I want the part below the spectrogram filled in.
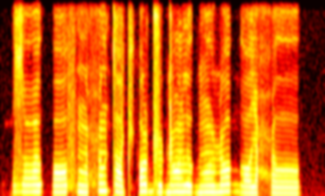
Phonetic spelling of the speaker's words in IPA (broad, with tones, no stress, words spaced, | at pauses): zˤʊ˧ | ɔ˨˦fũ˨ħũ˦ tɒ˨t͡ʃʼɔ˦ɖ͡ʐʊ˧ ɖɔ̃˦lʊ˧ ɡõ˧u̯ɳɔ˦ ɡɔ˨i̯ħo˨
